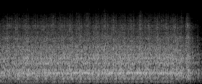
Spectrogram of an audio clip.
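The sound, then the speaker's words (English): A sewing machine stitches a new coat lining at a kitchen table. Its motor gives a loud, steady, unbroken whir through the whole clip. “sits at her kitchen table in front of a sewing machine,”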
